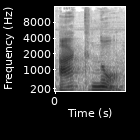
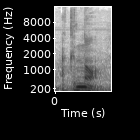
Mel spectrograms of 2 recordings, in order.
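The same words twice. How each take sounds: First: Окно said akNO, stress on the last syllable; first o in Окно sounds like a; Russian pronunciation. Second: Окно repeated, akNO; окно again with unstressed a; Russian pronunciation. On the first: Teacher repeats Окно for students. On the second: Teacher repeats окно for students, clear model. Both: Shown as a demonstration. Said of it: "Então fica com som de A".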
